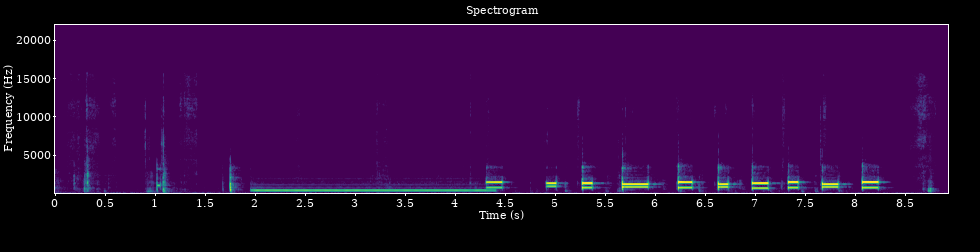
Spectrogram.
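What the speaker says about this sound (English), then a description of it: "The dialing on this one sounds kind of weird." A steady dial tone followed by a quick run of about a dozen touch-tone beeps as a number is dialed on a BellSouth 2425 phone through a 1995 RCA RC920 wireless phone jack, a few clicks before.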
